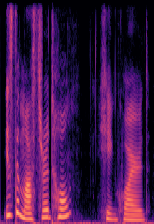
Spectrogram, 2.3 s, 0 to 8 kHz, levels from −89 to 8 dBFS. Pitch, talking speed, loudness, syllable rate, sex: 245 Hz, 180 wpm, -17 LUFS, 5.7 syllables/s, female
